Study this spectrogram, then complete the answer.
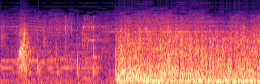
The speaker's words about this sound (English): Bat grenade will stop him.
